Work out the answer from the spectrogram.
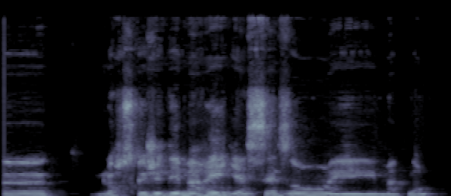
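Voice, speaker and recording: A woman's voice: medium pitch, steady tone, normal speed, dark tone. A middle-aged woman answering interview questions about her career, speaking with frequent hesitations, fillers and restarts. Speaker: interview guest, spa and wellness expert. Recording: echoey room.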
